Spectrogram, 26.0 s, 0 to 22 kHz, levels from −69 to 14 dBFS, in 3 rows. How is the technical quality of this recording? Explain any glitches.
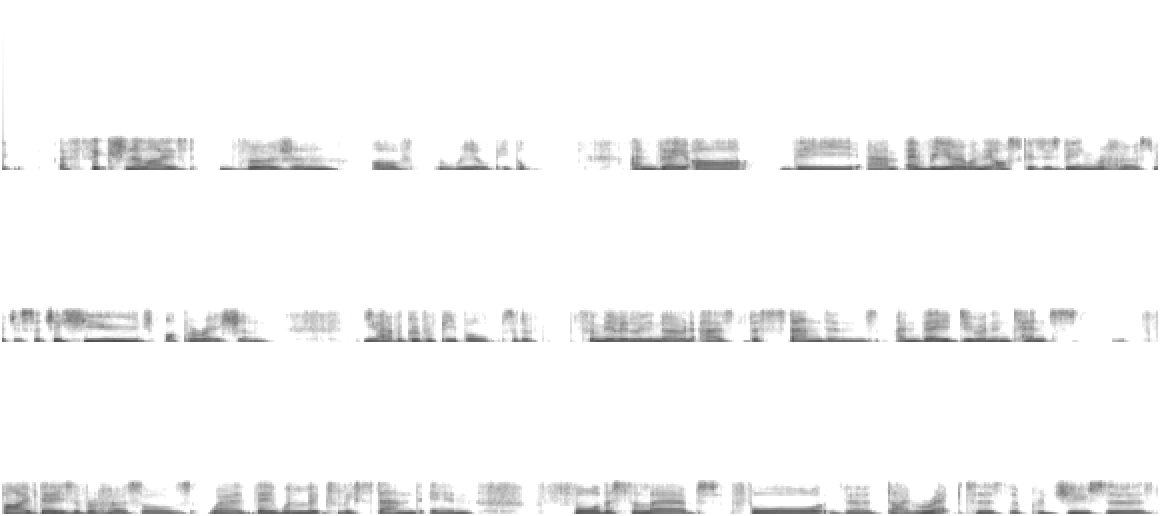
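Quality is poor throughout. The speech sounds muffled, hoarse and slightly robotic, with nothing above 4.2 kHz. This is heavy Opus voice compression: narrowband SILK coding the excitation coarsely, consistent with a bitrate near 6 kbps.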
